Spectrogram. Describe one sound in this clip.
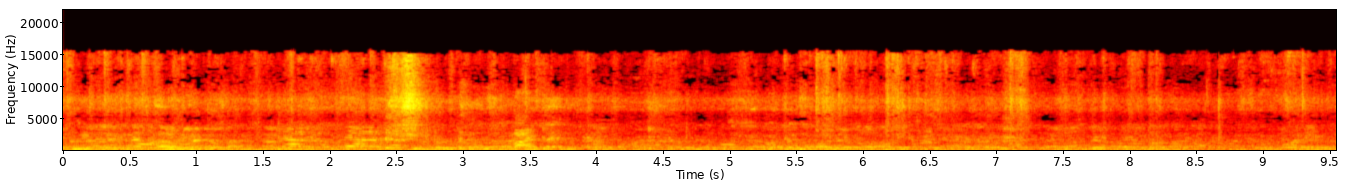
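A crowd of men murmurs and talks close by.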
